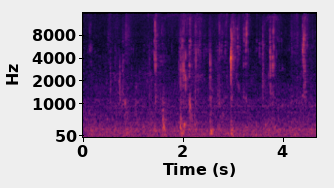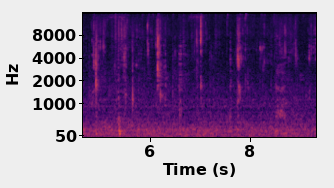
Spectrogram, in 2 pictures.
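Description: Close chewing of rice and tocino (sweet cured pork) by two people, with scattered short wet mouth smacks and clicks.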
